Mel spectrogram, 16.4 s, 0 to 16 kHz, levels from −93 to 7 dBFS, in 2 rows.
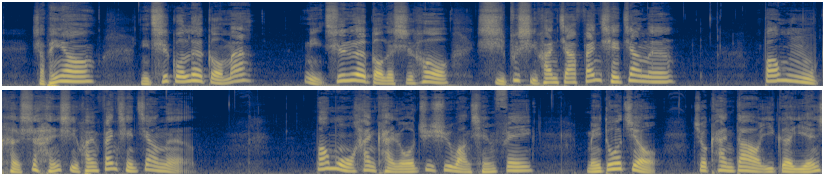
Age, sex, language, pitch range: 50-69, male, Chinese, 155-225 Hz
